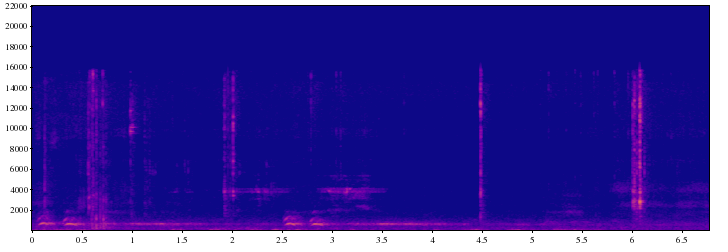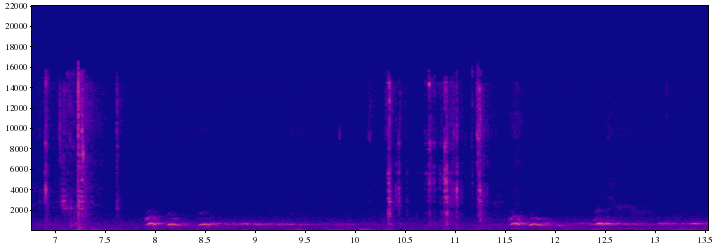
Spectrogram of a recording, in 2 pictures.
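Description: Faint, scattered clicks and small handling noises as hands work a fishing line and hook at an ice hole. Behind them runs a faint steady hum that wavers briefly several times.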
